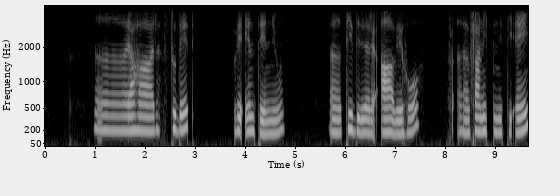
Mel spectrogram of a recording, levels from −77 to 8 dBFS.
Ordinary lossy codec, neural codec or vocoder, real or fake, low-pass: none; none; real; 3.6 kHz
